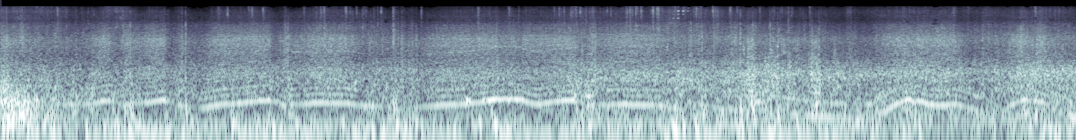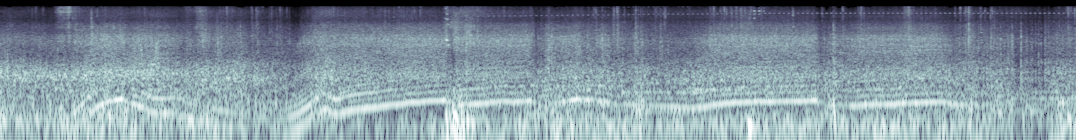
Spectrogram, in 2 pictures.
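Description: A rally car engine revs hard, rising and falling as gears shift.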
